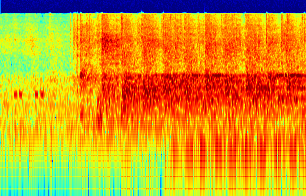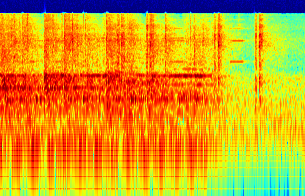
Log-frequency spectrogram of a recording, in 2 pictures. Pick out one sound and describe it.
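A group of people applaud loudly.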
